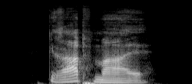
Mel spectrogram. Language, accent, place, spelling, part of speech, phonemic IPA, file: German, Germany, Berlin, Grabmal, noun, /ˈɡʁaːpˌmaːl/, De-Grabmal.ogg
- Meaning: tomb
